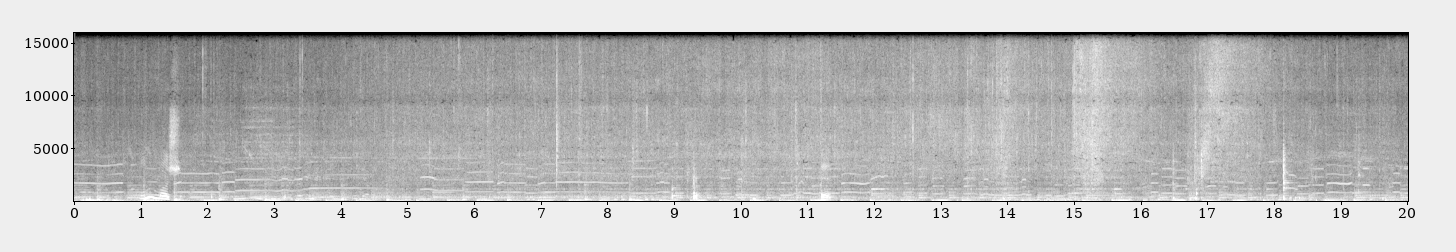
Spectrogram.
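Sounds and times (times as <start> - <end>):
background music with beat: 0.0 - 20.0
chicken sizzling in a pot: 0.0 - 20.0
wooden spoon scraping and knocking: 8.6 - 11.0.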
